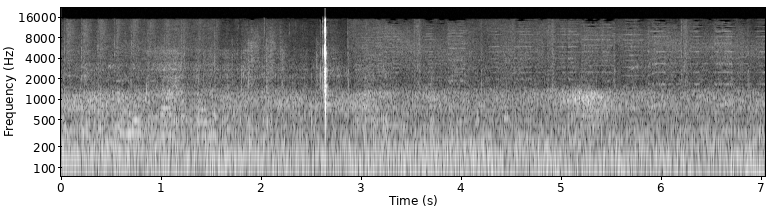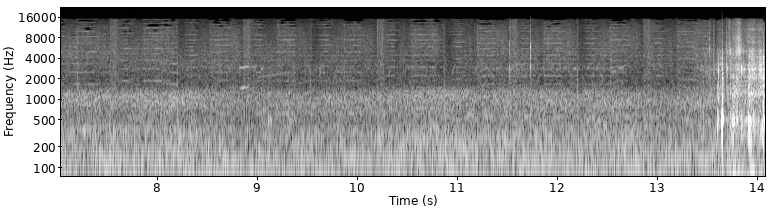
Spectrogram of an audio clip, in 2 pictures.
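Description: A small boat's motor running with a steady low hum. A single sharp click comes about two and a half seconds in.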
